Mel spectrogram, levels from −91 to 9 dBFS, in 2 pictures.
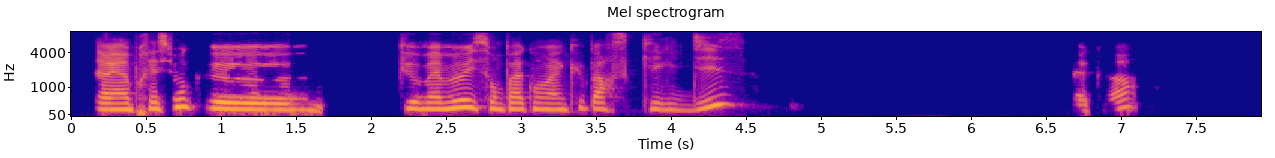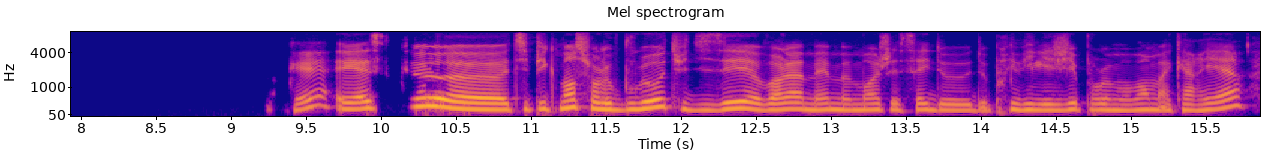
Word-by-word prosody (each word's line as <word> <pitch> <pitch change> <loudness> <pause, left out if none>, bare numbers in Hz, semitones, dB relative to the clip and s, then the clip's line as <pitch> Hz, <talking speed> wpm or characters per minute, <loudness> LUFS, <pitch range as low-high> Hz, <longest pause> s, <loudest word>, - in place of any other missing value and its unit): Tu 195 - -3
avais 180 -1 +5
l'impression 195 +7 +2
que 185 -6 +3 0.7
que 205 - -5
même 190 0 +2
eux, 230 +2 +5
ils 230 - +2
sont 195 -1 -2
pas 185 +1 -1
convaincus 180 +1 -4
par 190 -2 -3
ce - - -7
qu'ils 175 -5 -8
disent? 300 - -2 2.2
D'accord. - - -7 2.3
OK - - -7 0.2
et 190 - 0
est-ce 205 +2 +2 0.2
que, 215 -10 +6
heu, - - 0
typiquement 190 +5 -1
sur 225 -4 -1
le 180 -1 +3
boulot, 185 +8 +2
tu 225 -7 -7
disais, 175 +6 +1
heu: - - +1
«Voilà 175 +3 0
même 170 0 -3
moi 170 +1 -4
j'essaye 175 0 -6
de 160 -1 -5
de 155 - -9
privilégier 170 0 -4
pour 170 -1 -10
le 170 - -3
moment 165 +2 -4
ma 175 - -5
carrière». 170 - -3
185 Hz, 150 wpm, -17 LUFS, 170-200 Hz, 2.3 s, que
